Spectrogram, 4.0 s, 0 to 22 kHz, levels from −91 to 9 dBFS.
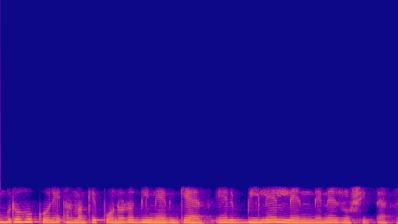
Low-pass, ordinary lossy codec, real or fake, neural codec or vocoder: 3.6 kHz; none; real; none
